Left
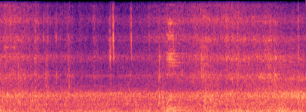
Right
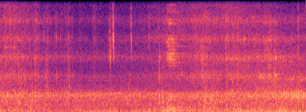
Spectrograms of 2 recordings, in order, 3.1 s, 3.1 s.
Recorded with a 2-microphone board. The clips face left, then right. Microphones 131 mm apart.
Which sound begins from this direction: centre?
A clunk, at 1.7 s.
